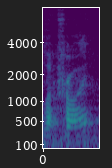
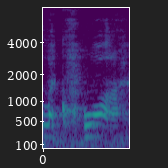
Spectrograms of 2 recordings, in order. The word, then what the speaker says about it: LaCroix: FYI the French pronunciation ends with law this sparkling water brand founded in Wisconsin oi Chris what is Lacroix not Lacroix yes quotations a in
